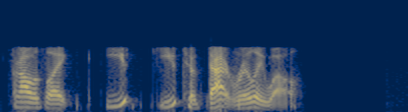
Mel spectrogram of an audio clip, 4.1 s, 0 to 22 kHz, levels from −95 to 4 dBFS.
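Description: There are no technical faults to describe in this speech, so there is nothing to place in time order.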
